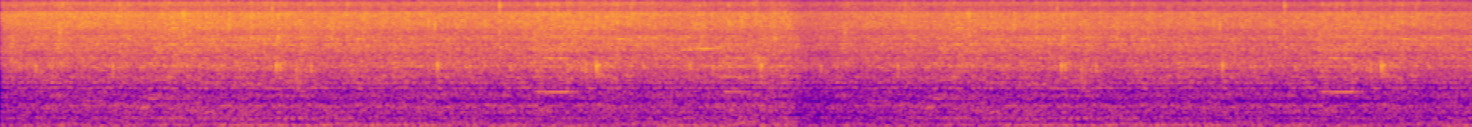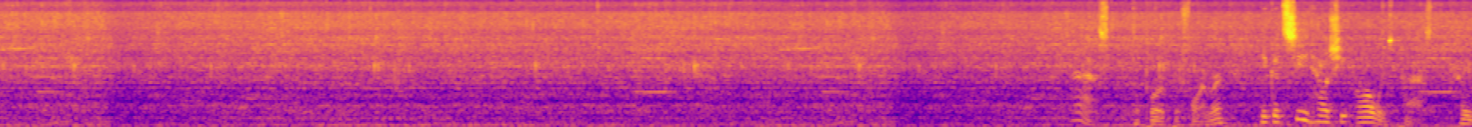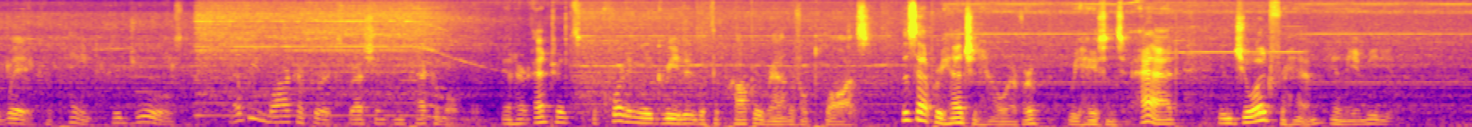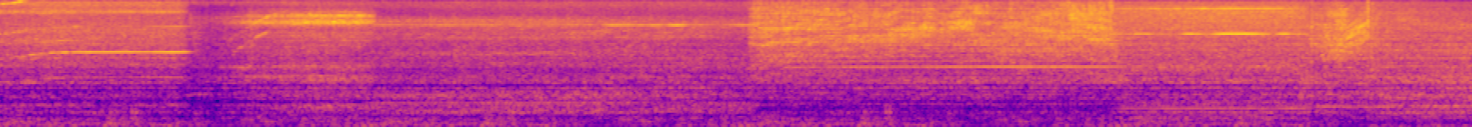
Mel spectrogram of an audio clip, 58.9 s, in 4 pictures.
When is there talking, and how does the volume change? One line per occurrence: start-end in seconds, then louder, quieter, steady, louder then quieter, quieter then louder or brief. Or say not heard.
25.4-43.4 louder.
